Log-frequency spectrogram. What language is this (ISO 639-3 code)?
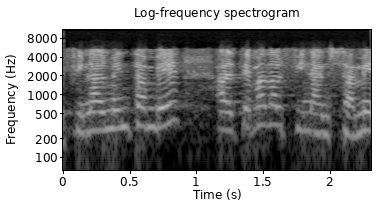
cat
